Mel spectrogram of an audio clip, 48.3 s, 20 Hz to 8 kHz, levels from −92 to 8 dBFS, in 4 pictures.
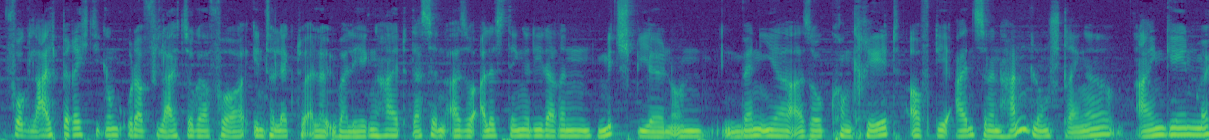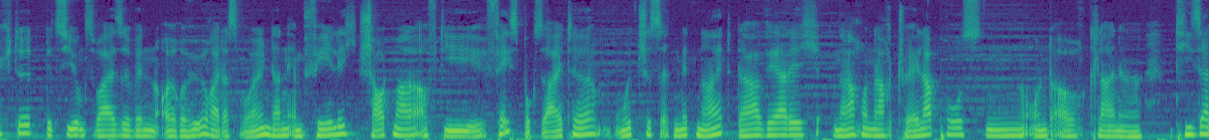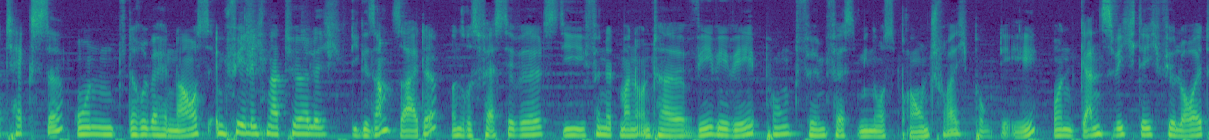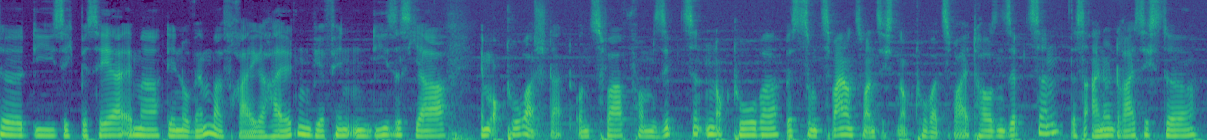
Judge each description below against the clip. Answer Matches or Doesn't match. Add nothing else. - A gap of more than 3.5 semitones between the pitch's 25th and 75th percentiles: Doesn't match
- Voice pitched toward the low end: Matches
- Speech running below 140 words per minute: Matches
